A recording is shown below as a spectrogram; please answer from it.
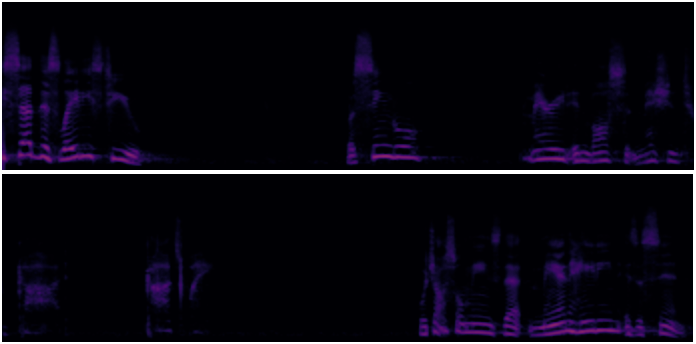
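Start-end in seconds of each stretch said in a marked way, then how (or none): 5.2-8.8 slow hushed whisper; slow whisper for emphasis. Real, not acted. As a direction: lean in and breathe it. Hushed aside on submission.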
